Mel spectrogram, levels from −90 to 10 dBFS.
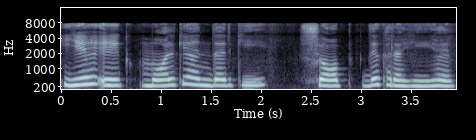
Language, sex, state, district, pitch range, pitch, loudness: Hindi, female, Madhya Pradesh, Bhopal, 245-270 Hz, 260 Hz, -14 LUFS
